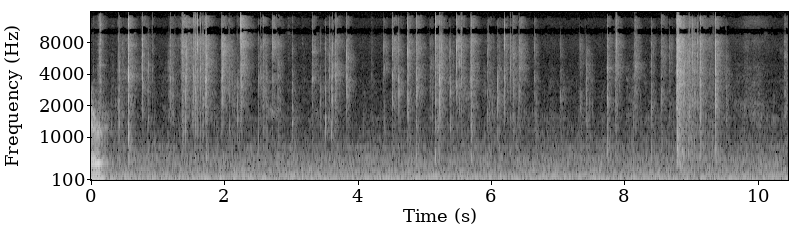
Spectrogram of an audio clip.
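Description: Crinkly plastic packaging being handled and pulled off a pin on its backing card: a run of small, irregular crackles, with one louder rustle about nine seconds in.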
